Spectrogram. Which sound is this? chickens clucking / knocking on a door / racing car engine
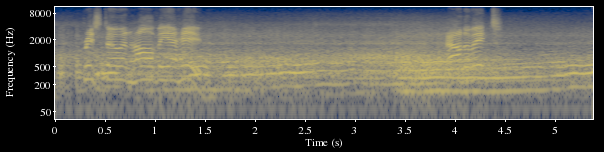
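racing car engine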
